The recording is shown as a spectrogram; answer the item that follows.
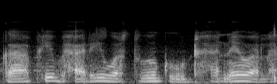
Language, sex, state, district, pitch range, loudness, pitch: Hindi, male, Maharashtra, Mumbai Suburban, 130-145 Hz, -18 LUFS, 140 Hz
